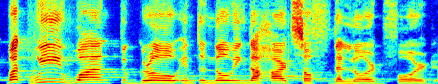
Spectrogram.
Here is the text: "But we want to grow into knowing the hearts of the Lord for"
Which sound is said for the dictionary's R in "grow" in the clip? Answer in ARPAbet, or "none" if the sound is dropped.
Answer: R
